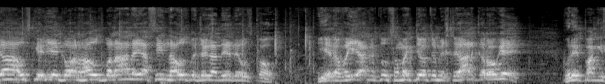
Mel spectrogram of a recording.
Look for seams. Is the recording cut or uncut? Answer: uncut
